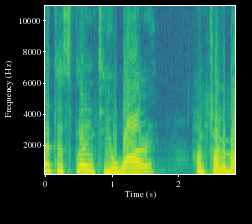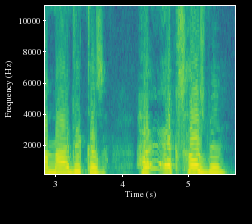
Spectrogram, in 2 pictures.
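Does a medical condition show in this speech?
Yes: cerebral palsy.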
